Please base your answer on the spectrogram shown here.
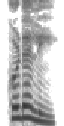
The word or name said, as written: ಕೊಡಲಿ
